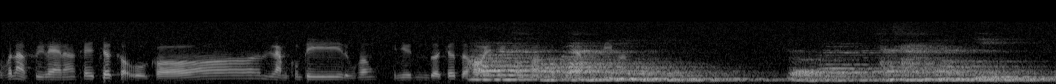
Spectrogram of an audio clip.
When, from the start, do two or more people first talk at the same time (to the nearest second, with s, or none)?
5 s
